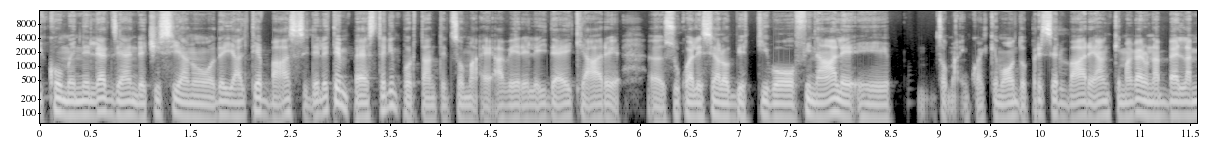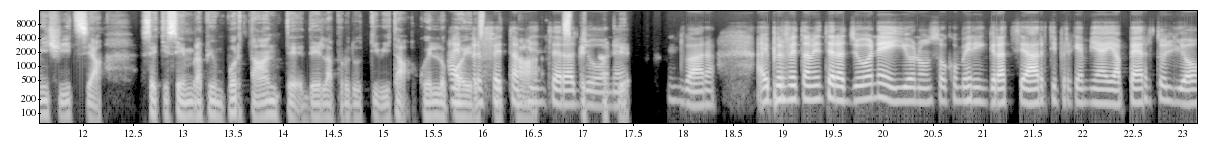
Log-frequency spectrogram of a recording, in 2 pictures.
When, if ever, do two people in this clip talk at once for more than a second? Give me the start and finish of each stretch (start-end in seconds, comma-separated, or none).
15.7-17.5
